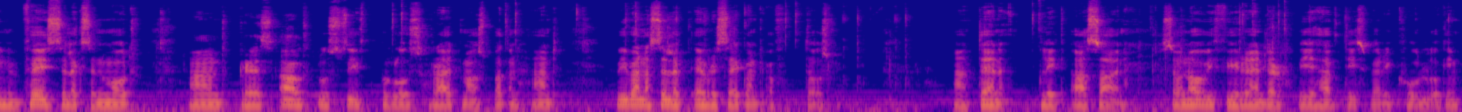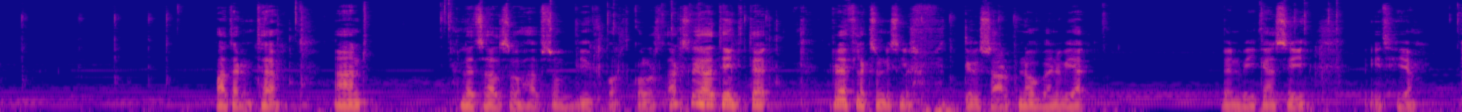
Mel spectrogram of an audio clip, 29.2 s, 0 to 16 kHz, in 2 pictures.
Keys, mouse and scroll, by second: 1.1 a, 1.4 a, 1.5 a, 4.7-9.6 right drag, 6.6-10.8 middle drag, 10.2-14.3 drag, 11.1 Tab, 11.7-16.1 middle drag, 11.7 shift+z, 12.6 ctrl+s, 18.9-23.4 drag, 20.5 s, 21.3 ctrl+s, 21.9-23.4 middle drag, 25.5-29.2 drag, 27.8 ctrl+s.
